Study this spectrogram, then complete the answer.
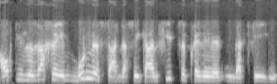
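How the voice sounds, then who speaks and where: A man talks at a moderate pace in a high voice. His intonation is lively. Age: old. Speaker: retired caller. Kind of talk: call-in radio discussion. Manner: halting.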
